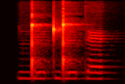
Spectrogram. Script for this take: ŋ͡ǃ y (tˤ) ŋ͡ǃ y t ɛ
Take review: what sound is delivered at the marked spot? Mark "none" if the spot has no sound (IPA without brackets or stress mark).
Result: t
